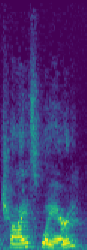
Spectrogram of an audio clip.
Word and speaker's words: chi-squared: P of chi-squared, that's how that's pronounced. It looks like x squared, but it is chi-squared.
